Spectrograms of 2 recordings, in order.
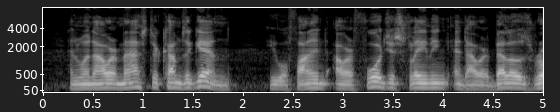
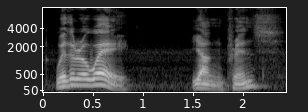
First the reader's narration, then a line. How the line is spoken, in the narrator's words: merrily asked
